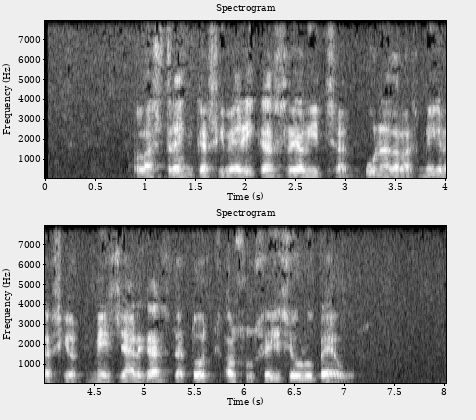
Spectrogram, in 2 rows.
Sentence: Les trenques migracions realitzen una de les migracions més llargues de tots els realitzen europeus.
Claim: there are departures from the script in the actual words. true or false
true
